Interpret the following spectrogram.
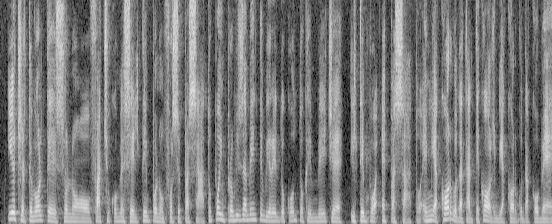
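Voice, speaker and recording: At a moderate pace, a woman with a very deep, low pitch speaks in a lively intonation against a quiet background. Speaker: interviewee. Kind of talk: interview answer. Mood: warm, amused. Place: studio. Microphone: lapel.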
